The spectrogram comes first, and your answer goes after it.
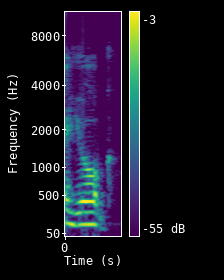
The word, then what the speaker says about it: योग: अच्छा, मैं मनबीर जी कई बार सोचता हूँ कि एक्चुअल प्रोनाउंसिएशन क्या है, योगा या योग? मतलब है तो योग ही होता है। हमें बता पाएंगे? हाँ, योग होता है, लेकिन आई थिंक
